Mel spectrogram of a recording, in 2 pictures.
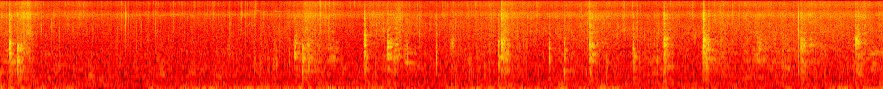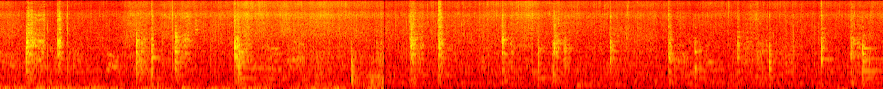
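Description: Food frying with a steady sizzle, while a cooking utensil clicks and scrapes against the cooking surface many times in an uneven rhythm.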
